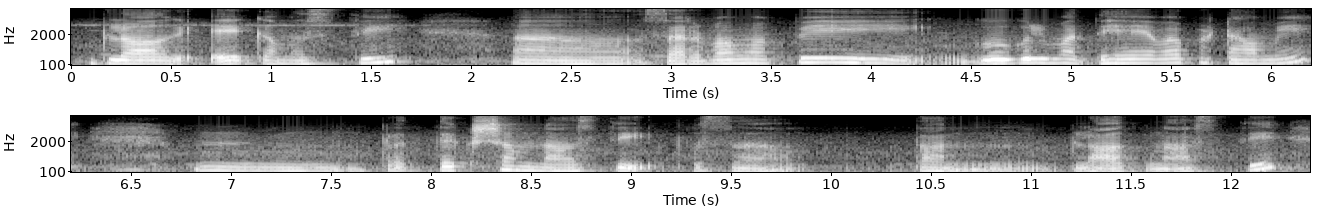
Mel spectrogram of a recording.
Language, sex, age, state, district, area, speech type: Sanskrit, female, 60+, Karnataka, Bellary, urban, spontaneous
